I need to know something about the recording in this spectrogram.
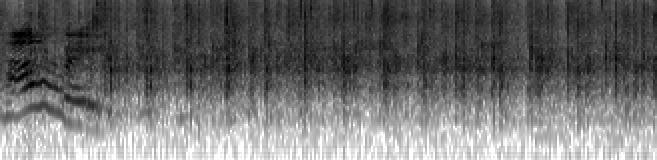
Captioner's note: audience claps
